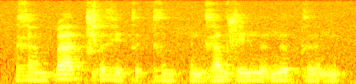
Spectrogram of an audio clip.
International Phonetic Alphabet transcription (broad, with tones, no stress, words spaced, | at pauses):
ɣa̤˨˩mɓaː˦˥t̚ t͡ɕə̰ː˧˥ɣe˧˩ kə˨˩t̚ɣə̤˨˩nhə˧˩n ɣa˨˦wze˨˦ ŋə̰ː˧˨ŋəː˦˥p̚ ɣə˧˩˨n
